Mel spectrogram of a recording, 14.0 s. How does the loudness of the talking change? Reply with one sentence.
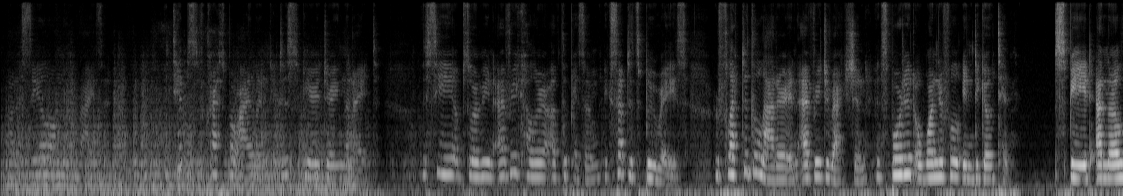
The loudness of the talking goes up.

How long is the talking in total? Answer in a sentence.
The talking can be heard for 14 seconds in total.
